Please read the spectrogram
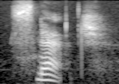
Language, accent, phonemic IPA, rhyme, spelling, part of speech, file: English, US, /snæt͡ʃ/, -ætʃ, snatch, verb / noun, En-us-snatch.ogg
- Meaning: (verb) 1. To grasp and remove quickly 2. To attempt to seize something suddenly 3. To take or seize hastily, abruptly, or without permission or ceremony 4. To steal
